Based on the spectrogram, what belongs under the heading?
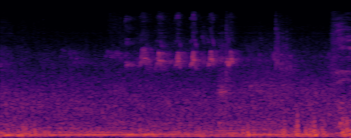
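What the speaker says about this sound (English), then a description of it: "These birds." Birds chirp in a quick run of short, high tweets, faint against a steady low hum of traffic.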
